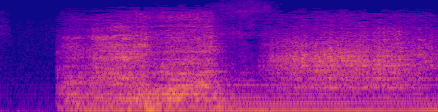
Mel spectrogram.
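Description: Outro sound effect: a harsh rasping, rushing noise over a low steady hum, starting about a quarter of a second in.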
